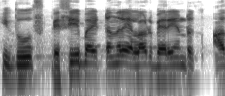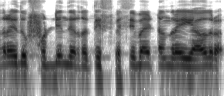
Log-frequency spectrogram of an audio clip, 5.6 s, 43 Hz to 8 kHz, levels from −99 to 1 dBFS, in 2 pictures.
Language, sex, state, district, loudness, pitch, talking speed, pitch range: Kannada, male, Karnataka, Bijapur, -14 LUFS, 120 Hz, 160 wpm, 115-125 Hz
